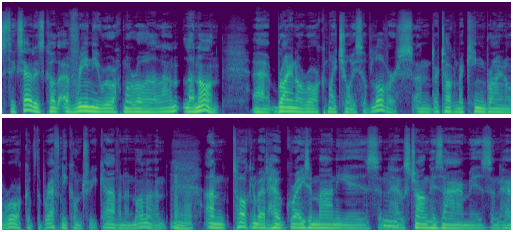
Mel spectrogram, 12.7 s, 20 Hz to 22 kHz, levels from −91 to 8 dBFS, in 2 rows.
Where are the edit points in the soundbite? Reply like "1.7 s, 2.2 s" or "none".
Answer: none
